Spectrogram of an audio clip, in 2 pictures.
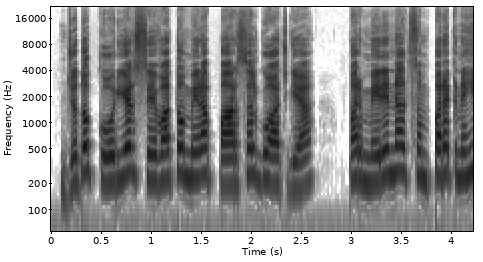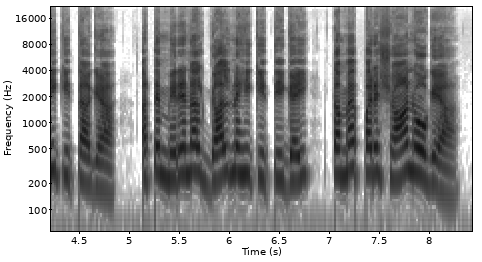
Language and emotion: Punjabi, angry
